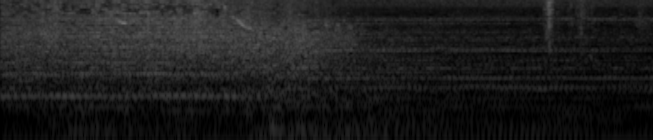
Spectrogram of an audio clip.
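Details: Low, brooding orchestral music with a steady drone and no animal voices. A faint whoosh passes near the end.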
